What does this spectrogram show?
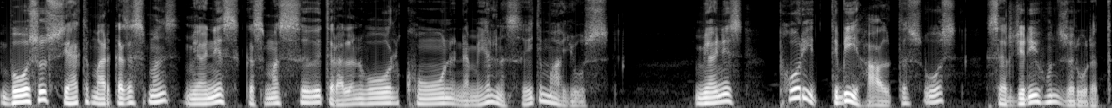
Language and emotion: Kashmiri, sad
